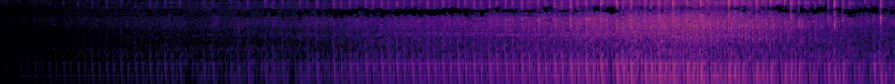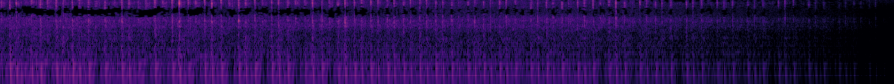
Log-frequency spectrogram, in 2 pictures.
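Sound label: Motorcycle Harley By Very; harley-davidson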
